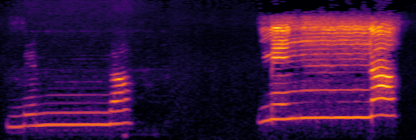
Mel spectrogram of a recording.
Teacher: So you have to produce that gunna sound for 2 seconds. So hold that noon sound in your nose for 2 seconds. Minna. Minna Excellent.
